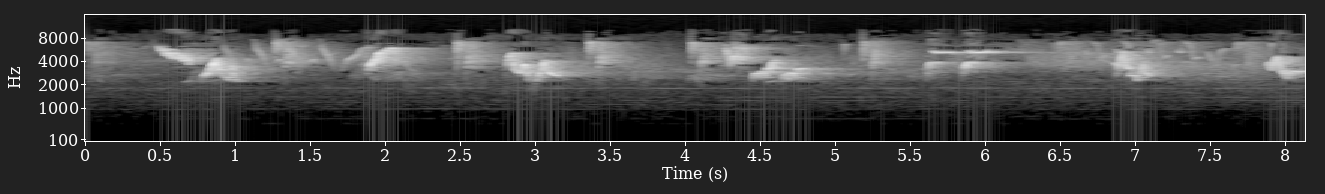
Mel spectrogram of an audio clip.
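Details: Red-eyed vireo song in an eastern North American woodland, a string of short slurred whistled phrases spaced about a second apart, some with buzzy edges, over faint background hum.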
